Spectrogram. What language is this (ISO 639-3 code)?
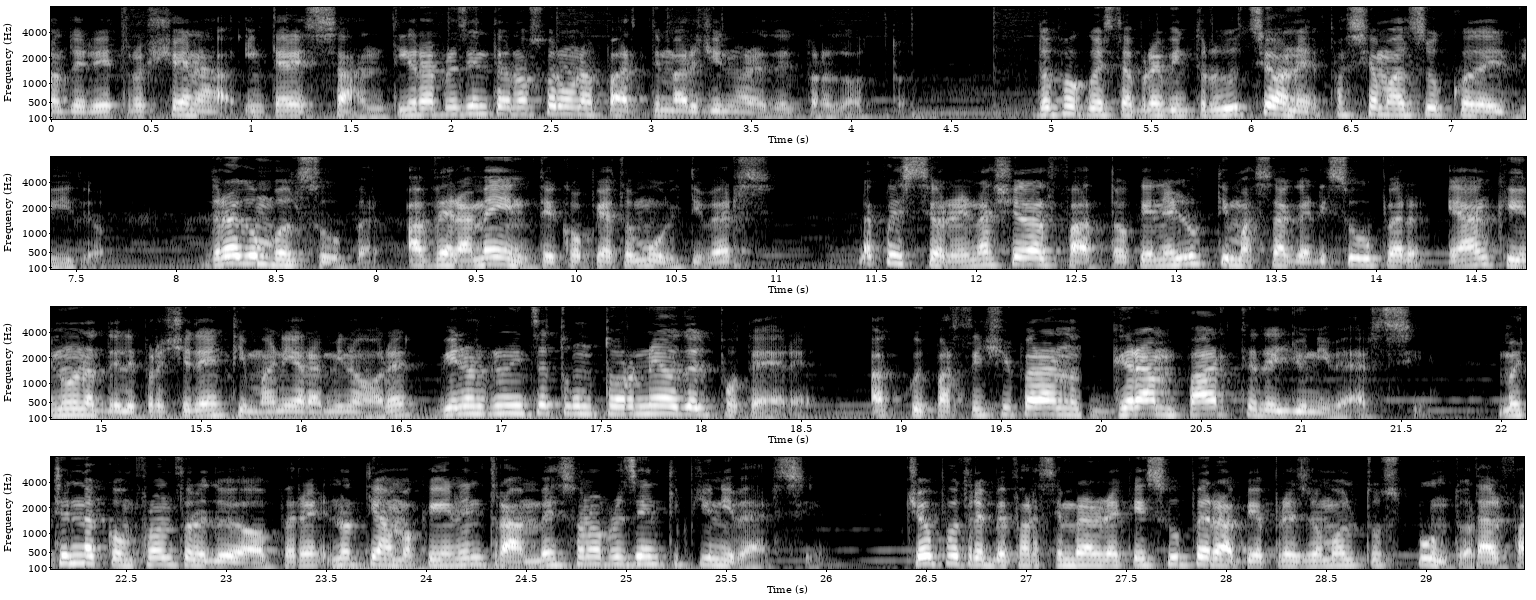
ita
